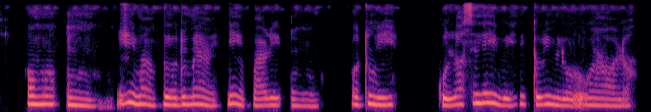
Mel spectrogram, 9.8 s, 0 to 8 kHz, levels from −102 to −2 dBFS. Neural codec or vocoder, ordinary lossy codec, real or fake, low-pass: codec, 16 kHz, 4 kbps, FreqCodec, smaller model; none; fake; 7.2 kHz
